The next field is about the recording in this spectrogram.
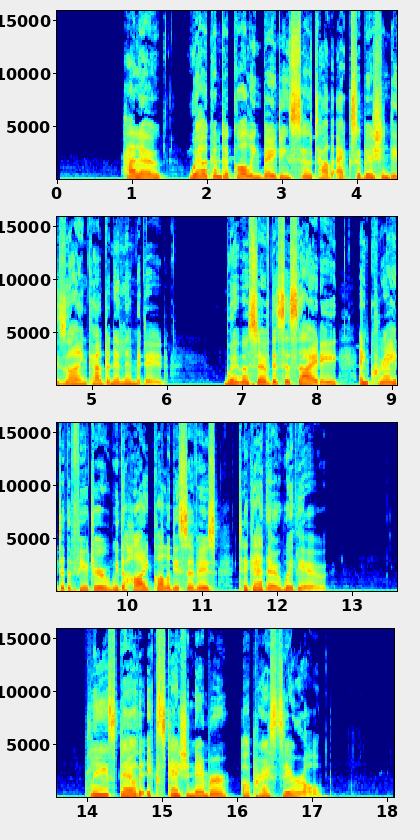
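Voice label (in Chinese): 女英大音-英语彩铃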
